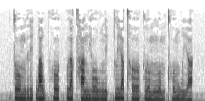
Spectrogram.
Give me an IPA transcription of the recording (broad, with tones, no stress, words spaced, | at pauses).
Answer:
toː˨˩mri˨˩ʔwa˧w pʰoː˦˥t̚pɯ˦˥a̯ tʰa˧njoː˧wni˨˩ʔ kli˥˩a̯tʰɤː˧ klo˨˩mŋo˨˩m tʰo˦˥mwi˧a̯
